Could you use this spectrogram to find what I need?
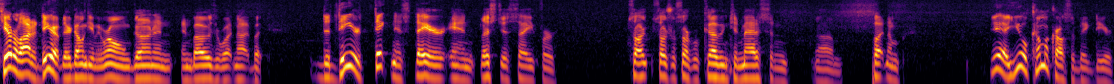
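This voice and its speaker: A man speaks with a Southern US accent. His speech has long, frequent pauses. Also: medium pitch for a man, ordinary pitch variation, moderate pace. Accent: Southern US (Georgia). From Southwest Georgia, US. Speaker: archery podcast co-host and bowhunter. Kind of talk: casual chat.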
